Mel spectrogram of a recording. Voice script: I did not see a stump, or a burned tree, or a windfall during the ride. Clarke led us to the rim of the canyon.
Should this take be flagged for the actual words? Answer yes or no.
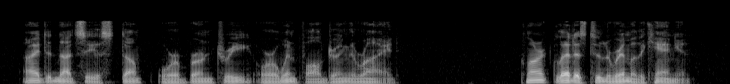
no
